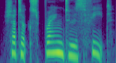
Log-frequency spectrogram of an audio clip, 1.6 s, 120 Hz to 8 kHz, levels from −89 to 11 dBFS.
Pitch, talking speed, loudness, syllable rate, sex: 220 Hz, 195 wpm, -17 LUFS, 4.2 syllables/s, female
